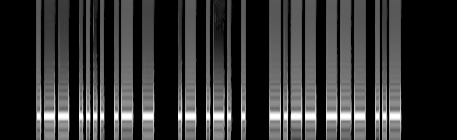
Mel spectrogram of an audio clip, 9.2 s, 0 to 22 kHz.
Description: Morse code, heard as a keyed tone, about 17 wpm, 700 Hz. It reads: WHAT ARE YOU
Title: Sets of 3 Words 17wpm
